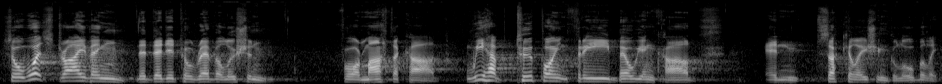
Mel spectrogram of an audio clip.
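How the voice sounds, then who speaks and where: A man's voice: medium pitch, expressive, a little slow, pushed and bright. A man with a broad Scottish accent giving a conference presentation in an emphatic way, often repeating words for stress. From Scotland. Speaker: conference speaker, payments product lead. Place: on stage in a large hall. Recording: reverberant large hall sound.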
